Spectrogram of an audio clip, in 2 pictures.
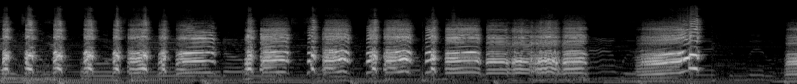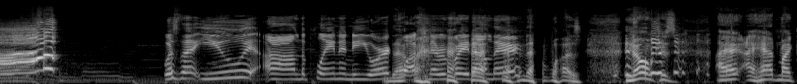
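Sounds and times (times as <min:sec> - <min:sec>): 
flock of geese honking: 0:00.0 - 0:07.1, 0:07.8 - 0:08.6
speech: 0:11.4 - 0:15.9
laughter: 0:11.8 - 0:15.4.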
